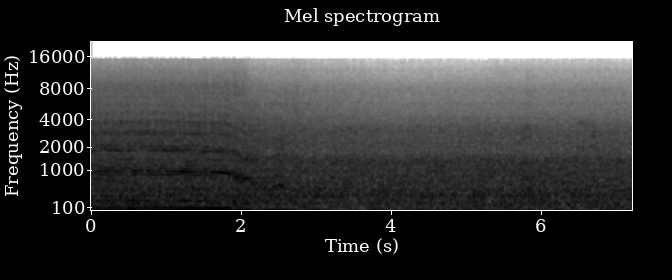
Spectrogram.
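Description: Ford Focus ST170's 2.0-litre four-cylinder engine held at high revs on a rolling-road dyno, with a high whine; about two seconds in the revs fall away as the run ends. After that a steady rushing noise carries on.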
